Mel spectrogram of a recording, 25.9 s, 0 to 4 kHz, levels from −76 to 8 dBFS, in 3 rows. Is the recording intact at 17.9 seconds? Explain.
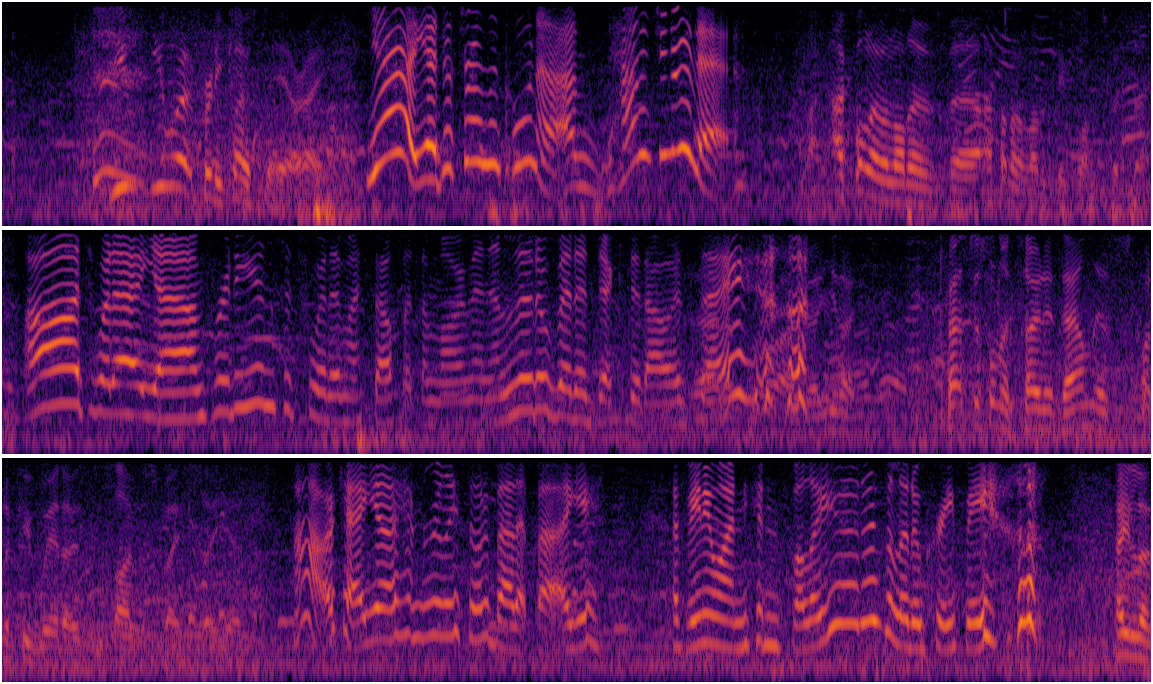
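Yes, at 17.9 seconds the audio is intact, with no dropout, click, glitch or other fault.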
